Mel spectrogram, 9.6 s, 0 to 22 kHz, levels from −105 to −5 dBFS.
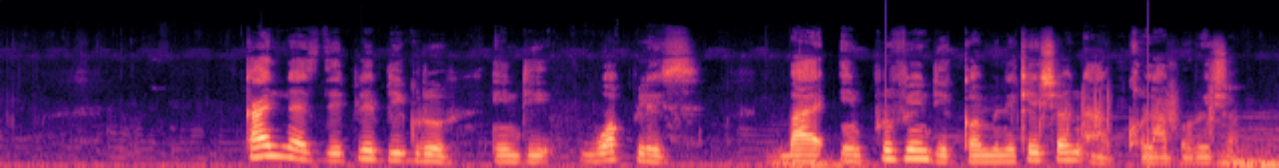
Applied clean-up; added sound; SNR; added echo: none; Crowd; 16 dB; none.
